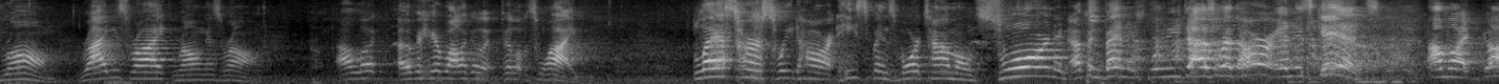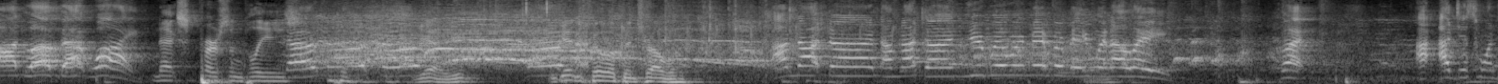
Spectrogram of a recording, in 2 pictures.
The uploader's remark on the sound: On July 30th at Terminal West in Atlanta we gathered with a few hundred Up and Vanished supporters to listen to the Season finale live, followed by a Q&A.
